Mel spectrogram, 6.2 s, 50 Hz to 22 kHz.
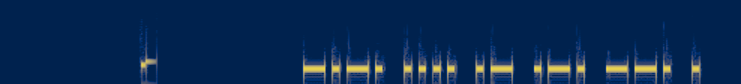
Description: Morse code, heard as a keyed tone, about 21 wpm, 700 Hz. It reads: CHARGE
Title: Six Letter Words - 20wpm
